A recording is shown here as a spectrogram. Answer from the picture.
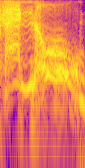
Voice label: "Excellent", Danish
